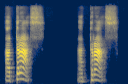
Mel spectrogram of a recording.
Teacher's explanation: And that's spelled A T R A with an accent S. Notice how I stressed the second A.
